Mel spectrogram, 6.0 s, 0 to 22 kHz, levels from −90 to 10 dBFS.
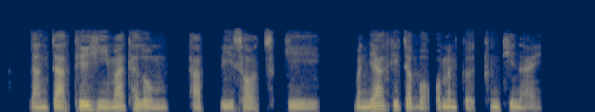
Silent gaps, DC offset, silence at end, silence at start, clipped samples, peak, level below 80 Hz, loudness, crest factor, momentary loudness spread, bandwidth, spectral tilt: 1.69-1.86 s, 2.04-2.19 s, 2.59-2.63 s, 2.75-2.84 s, 3.20-3.53 s, 4.30-4.35 s, 4.58-4.62 s, 4.76-4.82 s; under 0.1%; 0.55 s; 0.3 s; under 0.1%; -6 dBFS; -58 dBFS; -27 LUFS; 22 dB; 11 LU; 7.6 kHz; -6 dB/octave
